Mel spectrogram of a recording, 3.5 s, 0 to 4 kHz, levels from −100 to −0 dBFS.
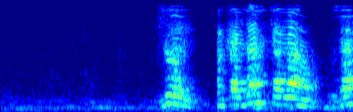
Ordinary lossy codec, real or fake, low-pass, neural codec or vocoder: Opus, 64 kbps; fake; 3.6 kHz; codec, 44.1 kHz, 3.4 kbps, Pupu-Codec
